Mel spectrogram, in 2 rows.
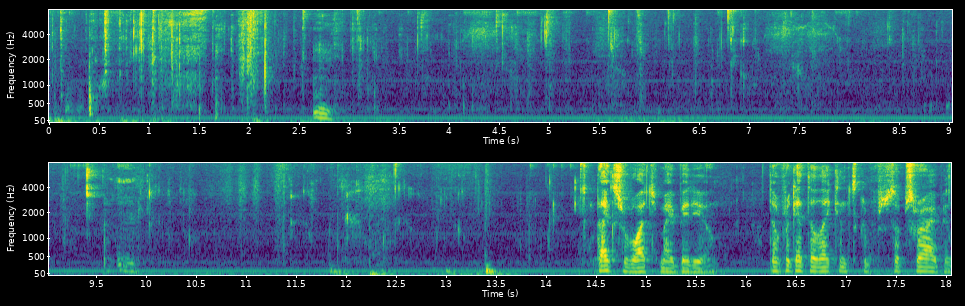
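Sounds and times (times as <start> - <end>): person chewing food: 0.0 - 14.5
steady low hum: 0.0 - 18.0
person humming mm: 2.6 - 3.0, 9.6 - 10.1.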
